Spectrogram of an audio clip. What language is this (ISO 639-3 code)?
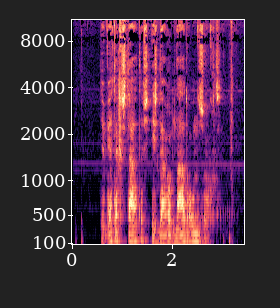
nld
